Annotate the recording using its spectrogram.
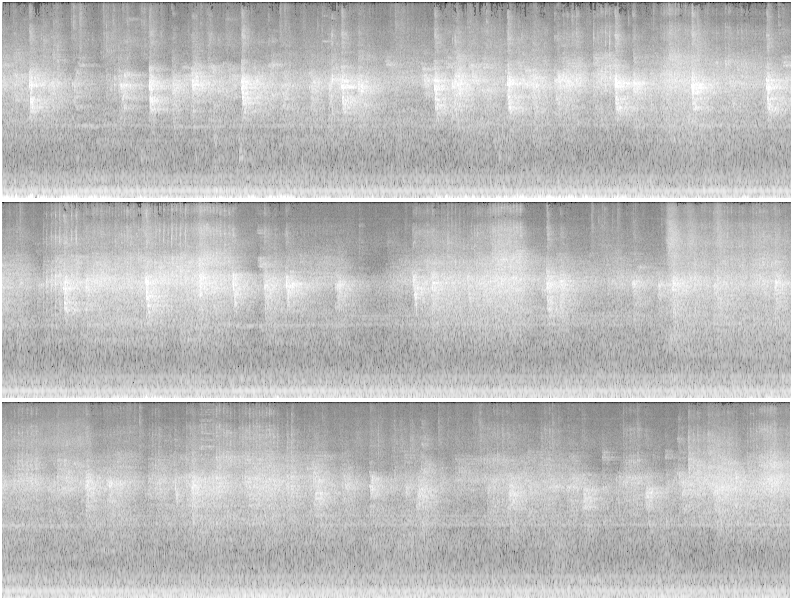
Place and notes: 太麻里火車站, Taitung County - In the station hall
In the station hall, birds sound, Footsteps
